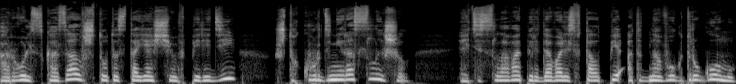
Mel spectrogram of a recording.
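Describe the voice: Plain reading aloud makes up this recording.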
